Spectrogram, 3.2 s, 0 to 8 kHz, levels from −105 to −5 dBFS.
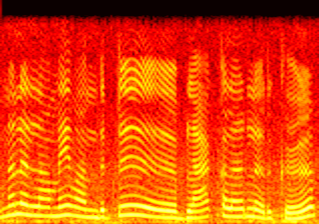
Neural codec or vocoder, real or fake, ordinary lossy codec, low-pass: none; real; none; 7.2 kHz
